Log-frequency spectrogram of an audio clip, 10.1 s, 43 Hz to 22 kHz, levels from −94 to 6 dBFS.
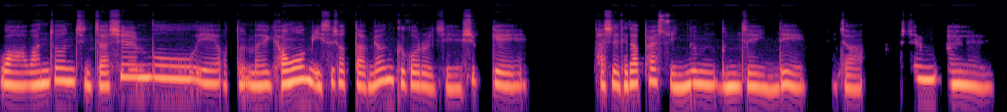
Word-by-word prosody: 와 200 -3 +2
완전 225 +5 +3
진짜 195 -3 -2
실무의 280 -5 0
어떤 200 +1 -5
만약에 195 +1 +2
경험이 240 +4 +5
있으셨다면 210 +3 -1
그거를 195 -6 -1
이제 165 0 -7
쉽게 200 -6 -3 0.7
사실 200 0 -1
대답할 210 +5 +1
수 210 -5 -7
있는 200 +3 +2
문제인데. 185 0 0 0.3
진짜 170 -3 -7 0.4
실 270 - 0 0.2
예. 190 -4 +1
205 Hz, 260 characters per minute, -20 LUFS, 190-240 Hz, 0.7 s, 경험이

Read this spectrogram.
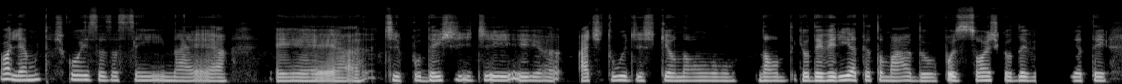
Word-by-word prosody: Olha, 210 -5 +4
muitas 225 +3 -3
coisas, 210 -4 0
assim, 185 0 -2
né, 170 -2 -1 0.5
eh, 165 - +1 0.2
tipo 185 -2 -2
desde 190 +3 +1
de 185 -2 +2 0.4
atitudes 185 0 0
que 185 - +1
eu 175 - +3
não 175 0 -2 0.2
não 175 -1 0
que 205 0 -3
eu 180 - +4
deveria 180 +3 +6
ter 185 - -1
tomado, 175 -2 -1
posições 185 +2 +2
que - - -4
eu 175 - +1
devia 175 0 +1 0.5
ter, 175 -1 +1
180 Hz, 130 wpm, -22 LUFS, 170-190 Hz, 0.5 s, deveria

